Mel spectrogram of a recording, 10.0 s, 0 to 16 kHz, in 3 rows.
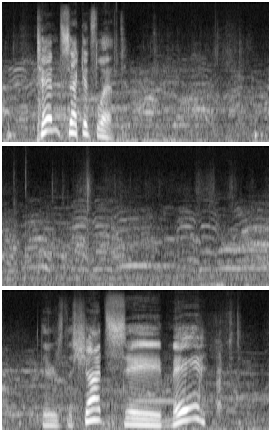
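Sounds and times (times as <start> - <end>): players shouting on a field: 0.0 - 10.0
faint clicks: 2.6 - 4.8.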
